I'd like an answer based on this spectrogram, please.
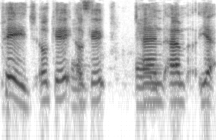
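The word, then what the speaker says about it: Pécs: University of Pecs. P what? P-A? No, P-E-C-S. P-E-C-S. I would have said Pecs. So yeah, exactly. The pronunciation is quite different. So yeah, University of Page.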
